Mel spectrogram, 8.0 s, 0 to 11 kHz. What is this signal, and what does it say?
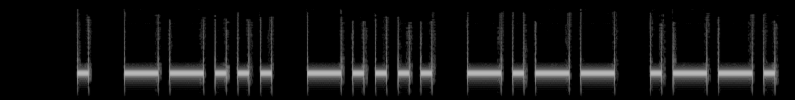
Morse code, heard as a keyed tone, about 10 wpm, 800 Hz. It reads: E76YP
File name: LEZIONI / 9 2867 10wpm 2733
